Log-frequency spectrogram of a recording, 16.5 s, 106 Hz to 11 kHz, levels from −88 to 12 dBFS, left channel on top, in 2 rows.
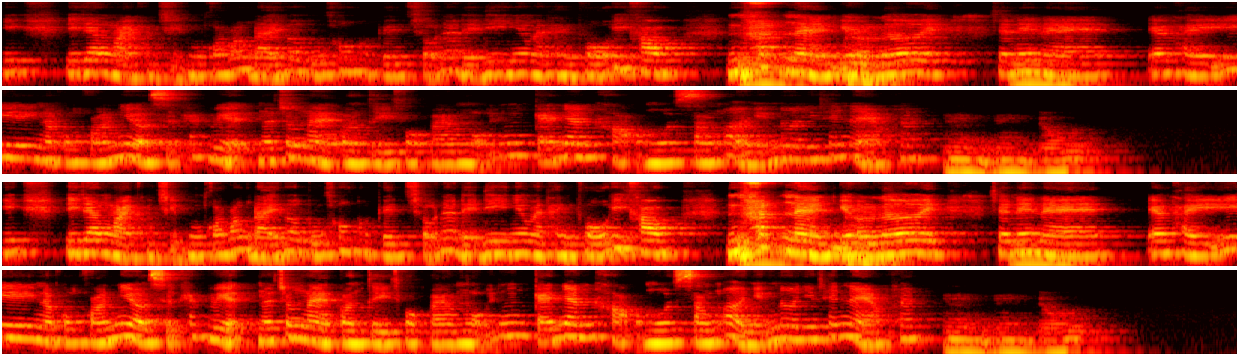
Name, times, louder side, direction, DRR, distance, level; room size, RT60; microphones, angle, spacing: voice 1, 0.0-7.3 7.6-14.4, right 4 dB, 45° right, 8 dB, 0.3 m, -25 dB
voice 2, 4.9-5.3 5.6-5.9 6.7-7.1 14.5-15.4, equal, 15° right, -3 dB, 1.1 m, -28 dB
4.7 x 2.3 x 2.7 m, 0.74 s
head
